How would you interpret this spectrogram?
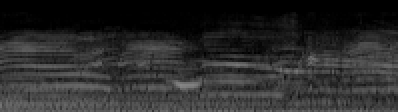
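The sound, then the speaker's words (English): A voice imitates a cat's meow: a loud, drawn-out, wavering yowl, sliding in pitch over a couple of seconds, with a steady low hum underneath. “"Oh, don't let him in till it's all lapped up," somebody shouted, "meow."”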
